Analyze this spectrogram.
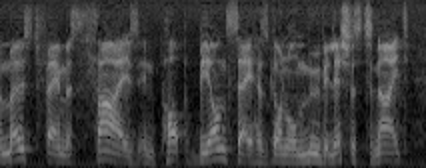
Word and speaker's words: Beyoncé: On Booty Watch in Leicester Square is Colin Patterson, who's been speaking to his, get this it rhymes, fantasy fiancée, Beyoncé. Eh?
